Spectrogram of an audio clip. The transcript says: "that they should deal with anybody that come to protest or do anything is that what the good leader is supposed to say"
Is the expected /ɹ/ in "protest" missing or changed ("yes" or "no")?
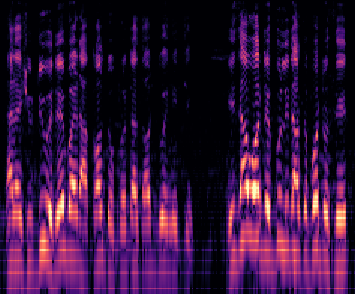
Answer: no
